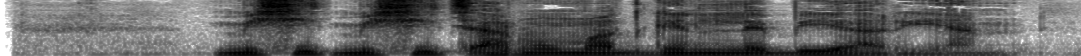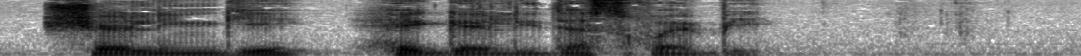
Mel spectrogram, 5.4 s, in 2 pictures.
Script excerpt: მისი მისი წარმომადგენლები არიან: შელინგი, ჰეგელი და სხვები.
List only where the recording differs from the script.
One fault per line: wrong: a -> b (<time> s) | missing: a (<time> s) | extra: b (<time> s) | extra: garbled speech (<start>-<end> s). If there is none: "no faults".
no faults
